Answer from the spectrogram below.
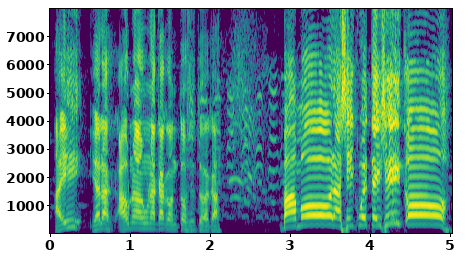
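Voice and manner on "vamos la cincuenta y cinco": very high, drawn-out cheer; grito de aliento. Real, not acted. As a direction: stretch the cheer out in a shout. Grita aliento al sacar la foto. (grito agudo y alargado de aliento)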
